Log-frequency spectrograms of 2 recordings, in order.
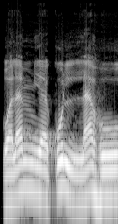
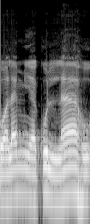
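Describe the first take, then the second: First: The vowel in la is kept short. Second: The vowel in la is drawn out.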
